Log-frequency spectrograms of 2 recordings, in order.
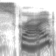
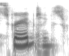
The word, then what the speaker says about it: Scribd: is something to consider and then there is scribe does how you say it Scribd Scribd I have never used Scribd what's your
